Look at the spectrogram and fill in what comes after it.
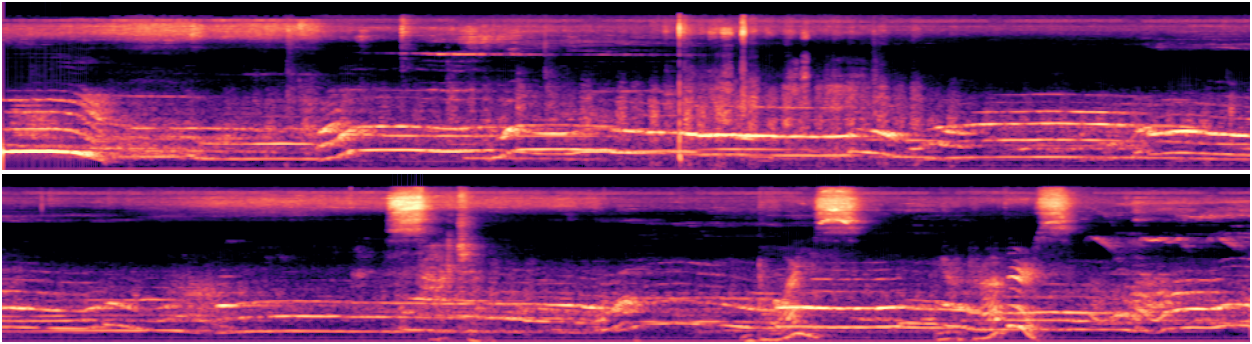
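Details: Pet Alaskan Malamute female howling along to wolf howls playing online; several long, wavering, overlapping tonal howls stepping up and down in pitch continuously for nearly twenty seconds, with a steady low hum beneath.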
